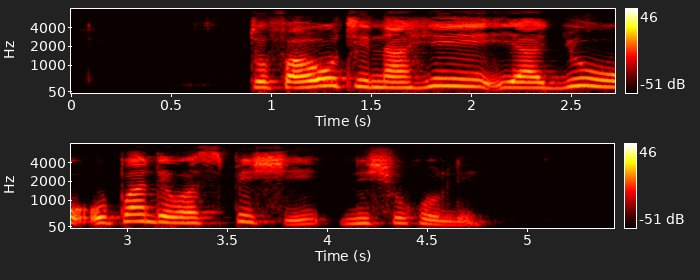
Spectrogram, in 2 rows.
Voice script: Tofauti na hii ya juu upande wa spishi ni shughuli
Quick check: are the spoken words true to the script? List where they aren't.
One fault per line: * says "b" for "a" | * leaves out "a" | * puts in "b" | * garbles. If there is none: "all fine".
all fine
